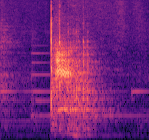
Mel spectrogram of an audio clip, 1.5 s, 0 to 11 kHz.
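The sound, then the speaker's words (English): A twenty-sided die (D20) lands on a table with a sharp thunk and a short tumbling rattle that fades within half a second, over a faint, steady tonal hum. “Can you roll a D20 for me, please?”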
